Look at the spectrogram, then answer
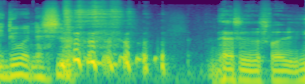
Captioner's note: laughs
